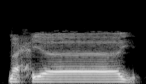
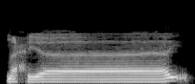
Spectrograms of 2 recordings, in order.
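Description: First: The long vowel is held a medium length. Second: The long vowel is held a long time. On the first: "توسط" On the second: "طول"

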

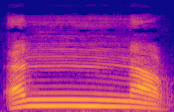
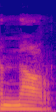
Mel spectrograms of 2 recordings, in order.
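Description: First: The doubled n is held with nasalization, two counts. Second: The doubled n is short, without held nasalization. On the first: The speaker calls it right. "حكمها أن تغن مقدار حركتين" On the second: The speaker calls it wrong. "فلا نقرأها النار"

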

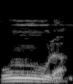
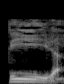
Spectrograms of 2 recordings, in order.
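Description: First: The first vowel is a pure u sound. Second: The first vowel is a pure i sound. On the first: The speaker calls it wrong. "أن تخلص ضمة الحرف الأول" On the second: The speaker calls it right. "قيل بكسر الأول"

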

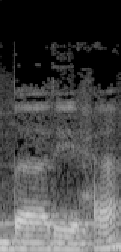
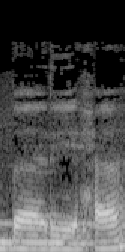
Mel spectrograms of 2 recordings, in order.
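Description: Both takes have the same delivery.

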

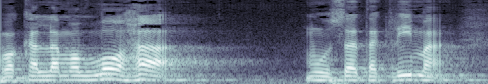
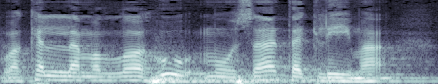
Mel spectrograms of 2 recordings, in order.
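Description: First: The word Allah ends with an a vowel. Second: The word Allah ends with a u vowel. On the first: Moses is the one who speaks to God. The speaker calls it wrong. "Dibaca mansub oleh sebagian mereka, kelompok yang menyimpang" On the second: God is the one who speaks to Moses. The speaker calls it right. "Wa kallamallahu dengan rafa, dengan dhamma fa'il"

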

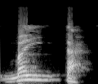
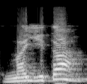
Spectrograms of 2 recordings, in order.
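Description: First: The word is said in a lightened, shorter form. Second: The word is said in its full, longer form. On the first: This is the lightened everyday form of the word. "ditakhfif diringankan menjadi mayitah" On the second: This is the regular underlying form of the word. "itu bentuk bentuk ya bukan asal juga tapi formalnya normalnya"

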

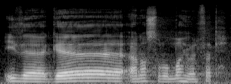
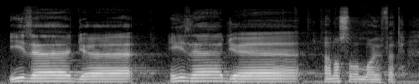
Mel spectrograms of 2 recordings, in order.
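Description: First: The j is a hard g sound. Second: The j is a firm dj sound. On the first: The speaker calls it wrong. "هذا تقول له عطش الجيم" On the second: The speaker calls it right. "الجيم الصحيحة هي الوسط"

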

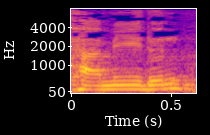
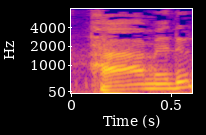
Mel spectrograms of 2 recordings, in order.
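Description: First: The vowel after the m is long. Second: The vowel after the m is short. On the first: "Hanya pendek atau panjang?" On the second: "Hanya pendek atau panjang?"

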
